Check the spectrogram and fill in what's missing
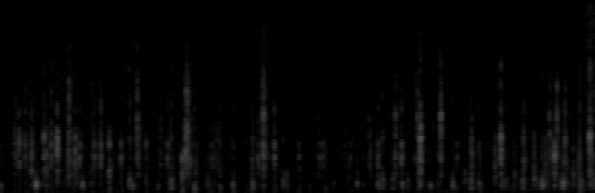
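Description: Fingertips press the buttons and handle the casing of a small, hollow, blue plastic handheld game console. A quick, uneven stream of light, bright plastic clicks and taps comes through, each one short and dry with almost no low end.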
